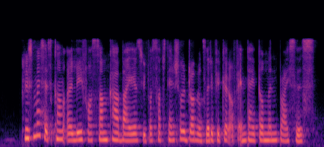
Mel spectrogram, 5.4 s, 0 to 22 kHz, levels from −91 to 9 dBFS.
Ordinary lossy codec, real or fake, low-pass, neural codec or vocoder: none; fake; 7.2 kHz; codec, 16 kHz, 2 kbps, X-Codec, HuBERT features, trained on general audio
